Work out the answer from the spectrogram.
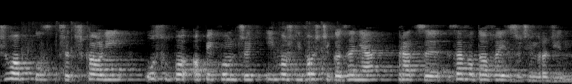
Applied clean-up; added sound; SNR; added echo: neural separator model SepFormer DNS4.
